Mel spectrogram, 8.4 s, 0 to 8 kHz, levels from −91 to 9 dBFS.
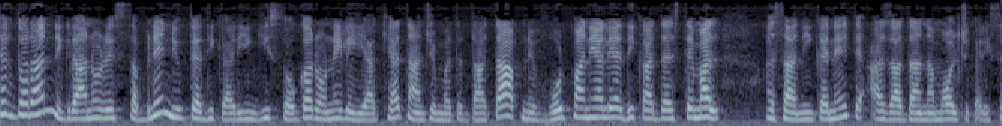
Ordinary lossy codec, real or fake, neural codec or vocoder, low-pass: none; real; none; 7.2 kHz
